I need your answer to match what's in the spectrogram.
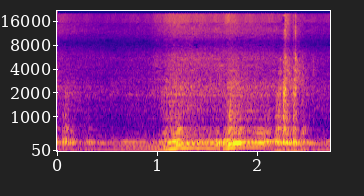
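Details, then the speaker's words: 2007 Ford Mustang with straight catalytic converters to a Y-pipe and no mufflers: blipped from idle into a deep, loud rasp that rises and falls with throttle; open exhaust, engine running fine. "she sounds pretty bad that's straight straight cadillac converters no exhaust to a y-pipe out the back it really sounds pretty cool actually"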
